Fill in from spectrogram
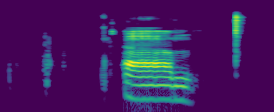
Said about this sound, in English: another sip, sorry.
